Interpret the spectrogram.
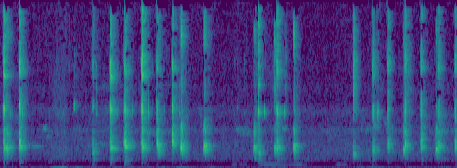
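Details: Continuous volley of sharp, ringing chink calls from a female common blackbird, steady and fast throughout, with a faint thin tone in the background midway.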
